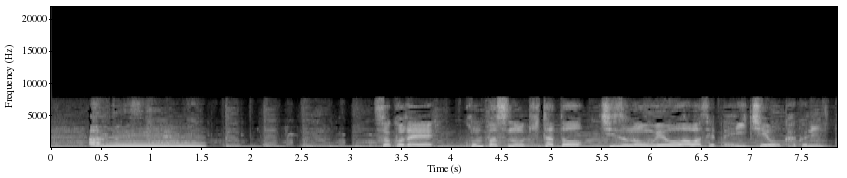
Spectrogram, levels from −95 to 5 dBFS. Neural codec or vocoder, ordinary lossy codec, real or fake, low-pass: none; none; real; none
